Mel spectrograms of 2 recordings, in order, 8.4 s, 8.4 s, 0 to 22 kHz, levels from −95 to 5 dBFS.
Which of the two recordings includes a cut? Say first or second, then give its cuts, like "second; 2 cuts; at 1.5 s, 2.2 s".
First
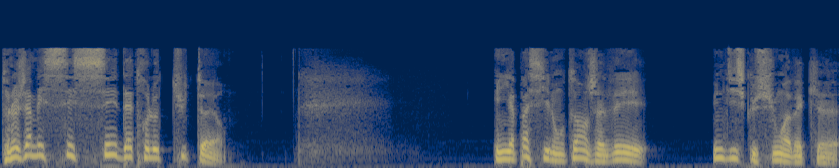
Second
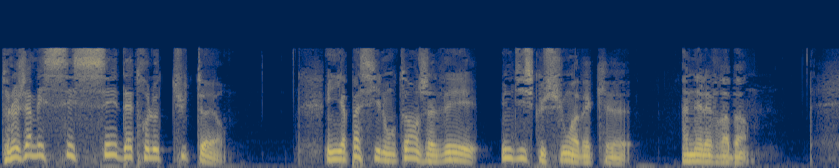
second; 2 cuts; at 3.2 s, 4.9 s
